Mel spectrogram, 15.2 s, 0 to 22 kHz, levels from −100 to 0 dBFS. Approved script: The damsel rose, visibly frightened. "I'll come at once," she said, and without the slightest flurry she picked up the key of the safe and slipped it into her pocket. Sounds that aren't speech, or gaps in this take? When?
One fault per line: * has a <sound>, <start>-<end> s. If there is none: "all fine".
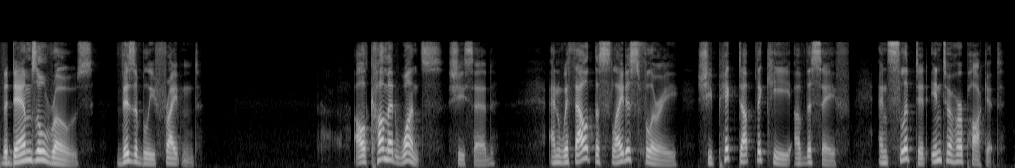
all fine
